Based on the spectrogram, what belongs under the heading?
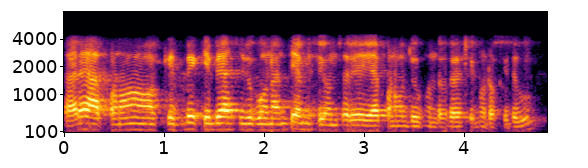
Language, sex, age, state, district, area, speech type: Odia, male, 18-30, Odisha, Puri, urban, conversation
